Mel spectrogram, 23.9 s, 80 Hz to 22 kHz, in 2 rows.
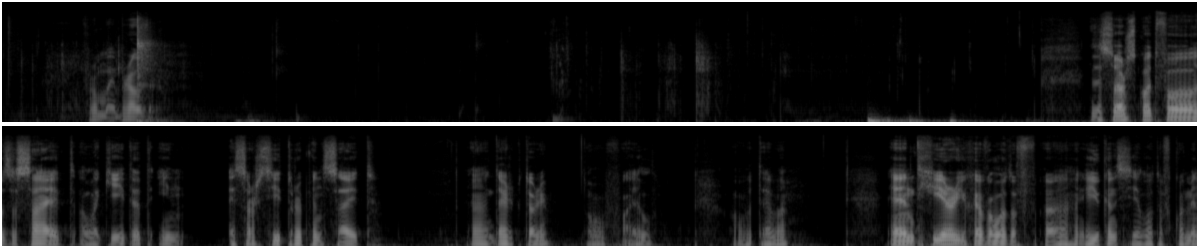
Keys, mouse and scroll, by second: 9.9 click, 19.3 click.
